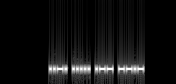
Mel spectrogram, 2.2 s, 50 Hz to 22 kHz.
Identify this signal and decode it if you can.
Morse code, heard as a keyed tone, about 52 wpm, 700 Hz. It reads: F5WQ
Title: DXCC-100 Call Signs - 4 Characters - 50wpm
